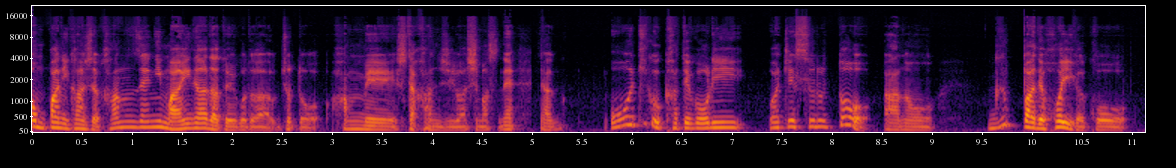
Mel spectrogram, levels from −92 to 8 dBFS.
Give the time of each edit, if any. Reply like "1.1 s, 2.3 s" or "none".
5.0 s, 5.7 s, 8.5 s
